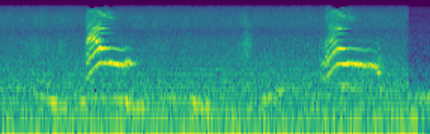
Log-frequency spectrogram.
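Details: Domestic cat giving two meows about two and a half seconds apart, each a quick rising-then-falling harmonic cry, against a soft steady background hiss.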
